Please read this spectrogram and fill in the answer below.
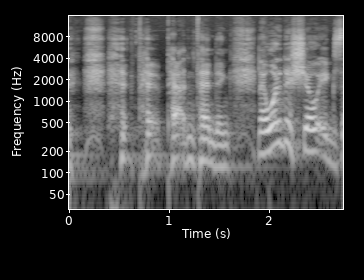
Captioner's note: laughs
